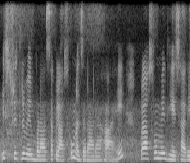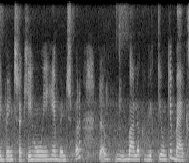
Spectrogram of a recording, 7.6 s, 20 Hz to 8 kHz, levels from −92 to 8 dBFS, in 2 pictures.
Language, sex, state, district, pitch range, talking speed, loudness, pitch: Hindi, female, Chhattisgarh, Jashpur, 200-235 Hz, 205 wpm, -18 LUFS, 210 Hz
